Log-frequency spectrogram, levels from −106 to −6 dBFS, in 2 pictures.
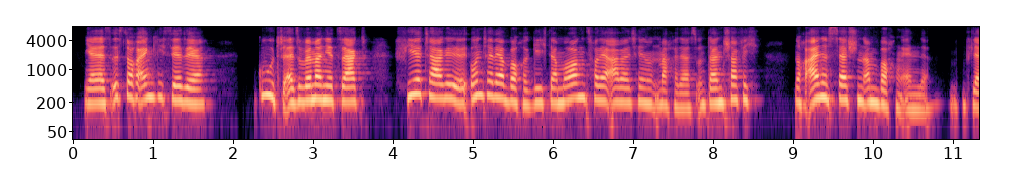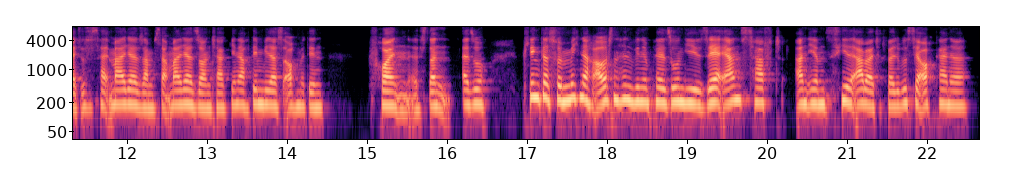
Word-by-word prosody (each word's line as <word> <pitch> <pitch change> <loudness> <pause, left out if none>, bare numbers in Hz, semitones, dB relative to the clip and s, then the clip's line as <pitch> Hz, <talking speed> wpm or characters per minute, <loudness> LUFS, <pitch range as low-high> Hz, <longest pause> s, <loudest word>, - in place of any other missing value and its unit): Ja, 200 0 +3
das 200 0 0
ist 235 +2 -4
doch 260 -2 +3
eigentlich 255 +1 +1
sehr, 230 -2 +2
sehr 195 -2 +1 0.6
gut. 290 -5 0
Also, 215 +2 +2
wenn 225 +1 +6
man 240 -1 +7
jetzt 225 -1 0
sagt: 215 0 +3 0.3
„4 300 +3 0
Tage 250 -6 +3
unter 280 +2 0
der 250 -4 +3
Woche 205 -3 0
gehe 205 +3 -4
ich 200 - -7
dann 205 -1 -1
morgens 250 +3 +2
vor 240 - -1
der 225 -1 +1
Arbeit 205 0 -1
hin 205 -1 -4
und 190 -1 -7
mache 180 -3 -5
das. 160 0 -6
Und 185 +1 -8
dann 200 0 +3
schaffe 235 +3 -1
ich 230 +1 -9 0.4
noch 205 -2 -4
1 250 +1 +5
Session 230 -1 +1
am 200 +1 0
Wochenende. 150 -5 -5 0.4
Vielleicht 165 -3 -2
ist 160 0 -10
es 155 - -18
halt 175 - -4
mal 185 0 +1
der 185 -2 0
Samstag, 155 -1 -4
mal 180 0 0
der 185 -1 +1
Sonntag, 160 -1 -4
je 180 - -6
nachdem, 185 +1 -2
wie 185 - -2
das 175 -1 -1
auch 165 - -3
mit 170 -1 -7
den 165 -1 -4 0.6
Freunden 175 -7 +2
ist.“ 145 +3 -12
Dann 175 +6 -1
also 190 0 -2 0.5
klingt 260 0 +2
das 250 -3 +2
für 230 - +2
mich 240 +3 +2
nach 235 -5 +3
außen 225 +1 +2
hin 230 -2 +1
wie 215 - +2
'ne 210 -1 +1
Person, 210 0 0
die 195 -2 +1
sehr 200 +4 +3
ernsthaft 210 -1 -2
an 190 +1 0
ihrem 190 0 -1
Ziel 215 +1 -2
arbeitet, 180 -3 0
weil 175 -1 -2
du 170 - -6
bist 195 +2 -6
ja - - +3
auch 175 - -22
keine 180 -2 -3
200 Hz, 215 wpm, -22 LUFS, 180-230 Hz, 0.6 s, man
